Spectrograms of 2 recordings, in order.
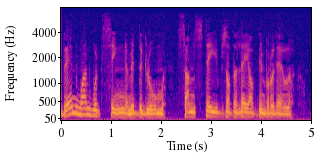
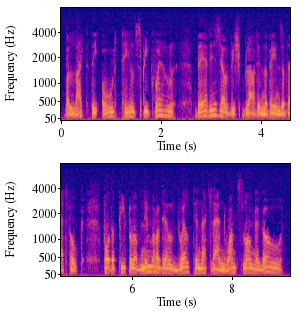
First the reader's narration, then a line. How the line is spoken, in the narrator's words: Men that saw them whispered, saying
